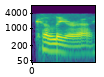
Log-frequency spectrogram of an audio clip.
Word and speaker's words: Calera: I think it's in what's called Calera. I'm not sure how to pronounce it. – Calera, yes.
